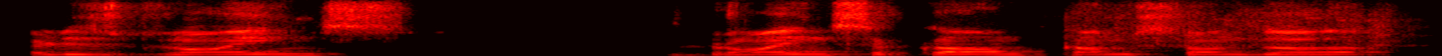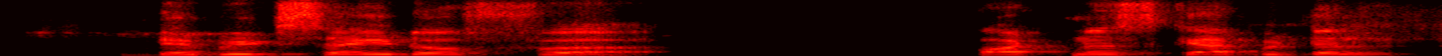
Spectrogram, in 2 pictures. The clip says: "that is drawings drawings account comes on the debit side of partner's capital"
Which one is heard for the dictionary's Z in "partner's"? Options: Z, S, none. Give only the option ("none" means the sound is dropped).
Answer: S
